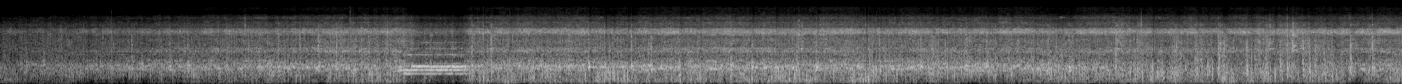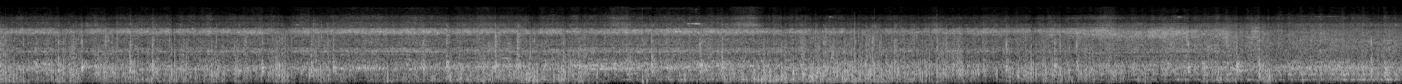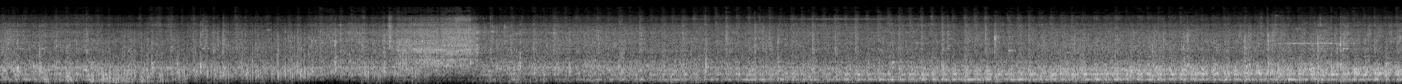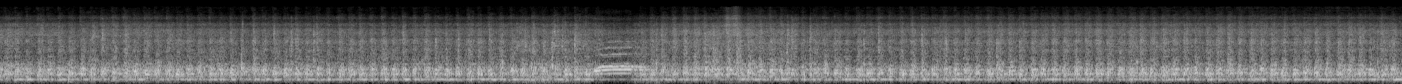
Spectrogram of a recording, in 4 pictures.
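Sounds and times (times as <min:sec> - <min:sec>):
train wheels rumbling on rails: 0:00.0 - 0:56.0
steam train whistle: 0:03.9 - 0:04.9, 0:40.8 - 0:41.6, 0:47.9 - 0:48.8.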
